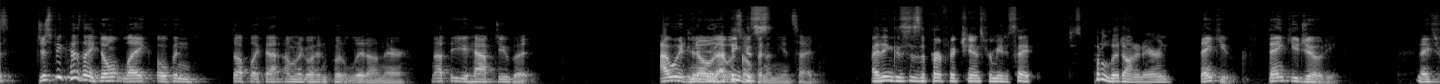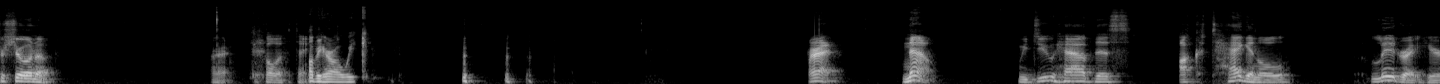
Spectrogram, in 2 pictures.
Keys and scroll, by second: 2.2 |, 4.0 space, 16.3-17.5 typing, 17.7 Return.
